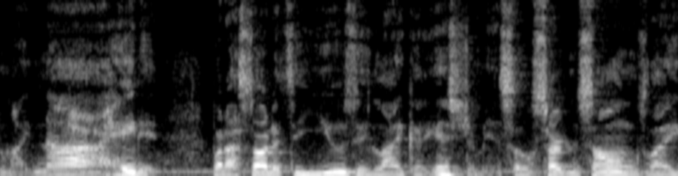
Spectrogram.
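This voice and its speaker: With audible room echo, a man at medium pitch speaks at a fairly quick pace, with ordinary pitch variation and big swings in loudness. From US West Coast, Long Beach, California. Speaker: actor and rapper. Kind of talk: podcast interview. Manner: conversational, casual.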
